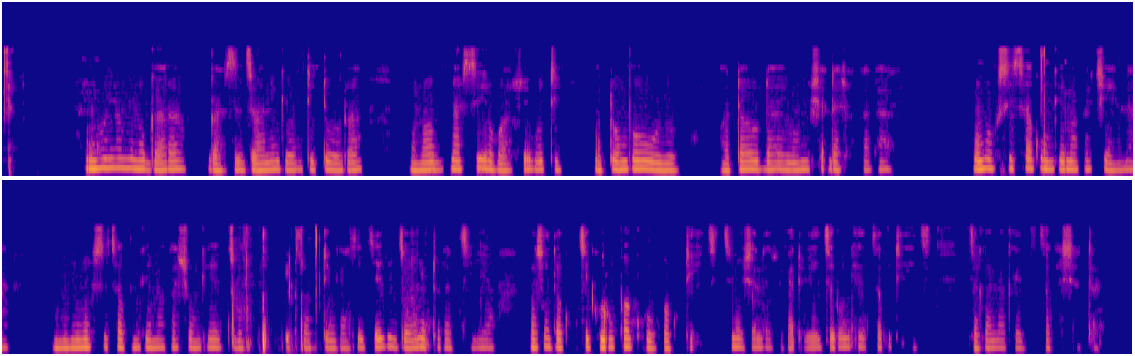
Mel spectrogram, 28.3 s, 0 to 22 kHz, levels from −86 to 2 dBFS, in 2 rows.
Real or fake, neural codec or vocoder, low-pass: fake; vocoder, 44.1 kHz, 128 mel bands every 512 samples, BigVGAN v2; 7.2 kHz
